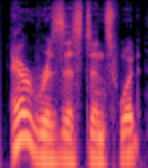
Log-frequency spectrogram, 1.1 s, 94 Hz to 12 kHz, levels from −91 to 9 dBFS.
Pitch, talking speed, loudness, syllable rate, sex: 140 Hz, 160 wpm, -16 LUFS, 6.7 syllables/s, male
